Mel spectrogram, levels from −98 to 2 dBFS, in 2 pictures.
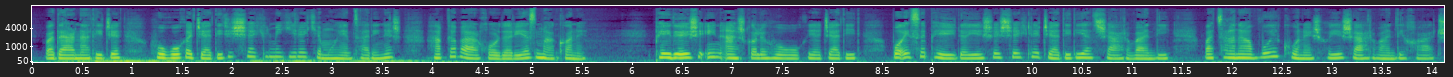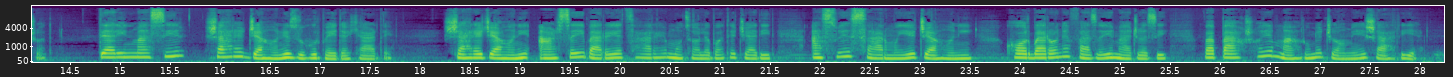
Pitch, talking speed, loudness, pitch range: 200 Hz, 125 wpm, -18 LUFS, 185-220 Hz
